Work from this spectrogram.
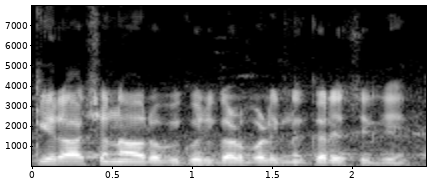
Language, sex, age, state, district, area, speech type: Sindhi, male, 45-60, Uttar Pradesh, Lucknow, rural, spontaneous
